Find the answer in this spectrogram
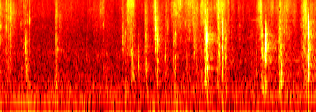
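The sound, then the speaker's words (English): Playing cards flicked quickly by hand make soft, irregular snaps and riffles, faint over a low steady hiss, with a few sharper clicks near the end. “So the fast-moving hands when he's flicking the cards.”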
